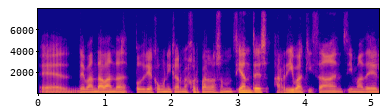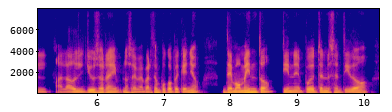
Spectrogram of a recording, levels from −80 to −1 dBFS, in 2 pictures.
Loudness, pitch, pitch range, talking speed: -25 LUFS, 115 Hz, 105-120 Hz, 185 wpm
